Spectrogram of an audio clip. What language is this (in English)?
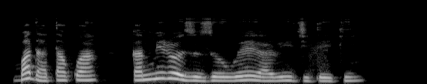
Igbo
